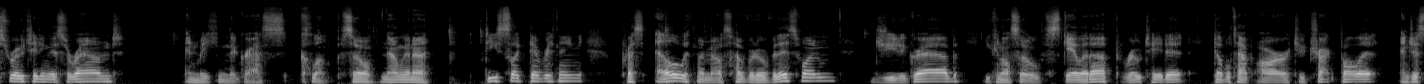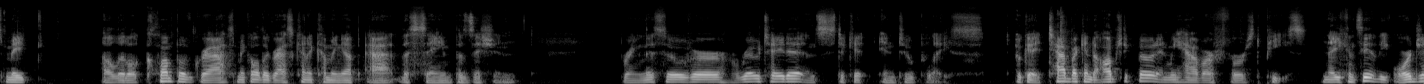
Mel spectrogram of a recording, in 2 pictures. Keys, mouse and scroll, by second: 0.4 g, 0.9 r, 1.6 Tab, 1.7-2.9 middle drag, 2.9 scroll up 1, 3.3 Tab, 3.6 a, 4.3 a, 4.6 a, 6.5 l, 7.5-8.5 middle drag, 8.5 g, 9.5-9.9 middle drag, 9.9-16.2 typing, 11.7 middle click, 13.1 middle click, 13.8 middle click, 14.5 middle click, 16.6-17.0 middle drag, 17.0 Tab, 17.7 Tab, 18.0 right click, 18.7 l, 18.8-19.9 middle drag, 19.9 g, 20.5-21.6 middle drag, 21.6 r, 21.9 g, 22.4 r, 22.6 g, 23.1 middle click, 24.0 r, 24.2 g, 24.7 Tab, 24.7 scroll down 2, 25.0 middle drag, 25.2 a, 25.3-26.9 middle drag, 26.9 right drag, 27.1-28.4 shift+middle drag.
